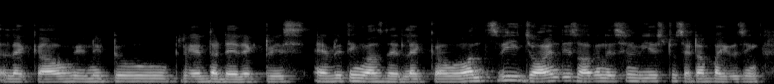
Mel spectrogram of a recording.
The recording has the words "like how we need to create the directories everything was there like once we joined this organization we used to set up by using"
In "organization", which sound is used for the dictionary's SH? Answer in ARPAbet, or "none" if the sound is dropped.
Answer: SH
